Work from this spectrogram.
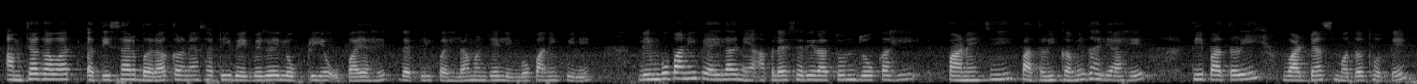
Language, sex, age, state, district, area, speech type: Marathi, female, 18-30, Maharashtra, Ratnagiri, rural, spontaneous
